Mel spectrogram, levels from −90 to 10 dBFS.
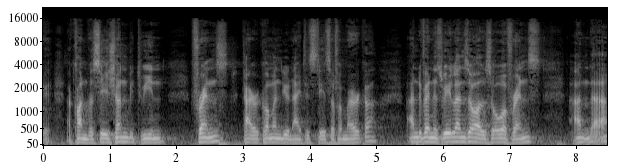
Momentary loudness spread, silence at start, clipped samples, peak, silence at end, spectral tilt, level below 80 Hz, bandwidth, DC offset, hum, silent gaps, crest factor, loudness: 12 LU; 0 s; under 0.1%; -6 dBFS; 0 s; -5.5 dB/octave; -42 dBFS; 16 kHz; under 0.1%; none; none; 18 dB; -24 LUFS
